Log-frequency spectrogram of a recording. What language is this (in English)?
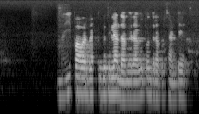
Punjabi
